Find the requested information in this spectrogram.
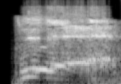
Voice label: bleh bass boosted; rblx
